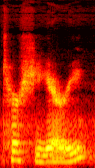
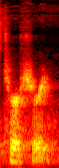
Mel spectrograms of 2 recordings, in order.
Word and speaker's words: tertiary: Now, when I studied color theory in college, my teacher pronounced it tertiary, but I Googled it last night, and the proper way to say it, I don't even remember her name. It's been a long time. It's tertiary. Anyway, so from these colors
